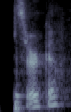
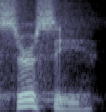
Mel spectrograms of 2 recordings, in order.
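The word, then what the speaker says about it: Circe: Circa? So we can discuss that. So the standard way is Cersei. However, I think the original Greek didn't only had hard K sounds.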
